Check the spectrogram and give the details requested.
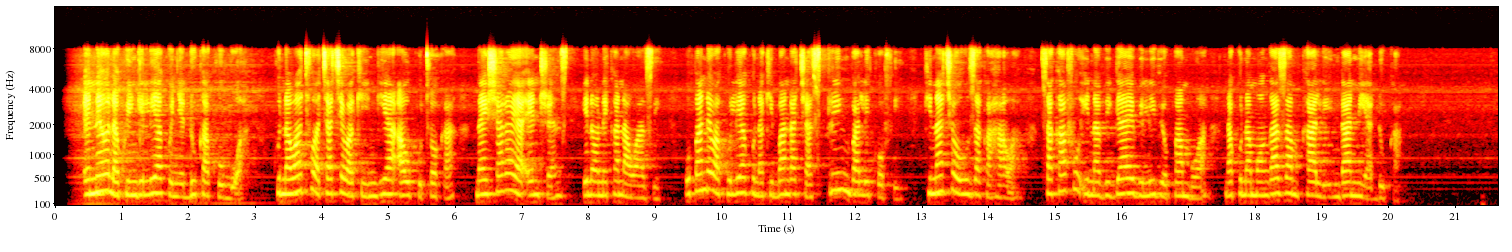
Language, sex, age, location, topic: Swahili, female, 25-35, Nairobi, finance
